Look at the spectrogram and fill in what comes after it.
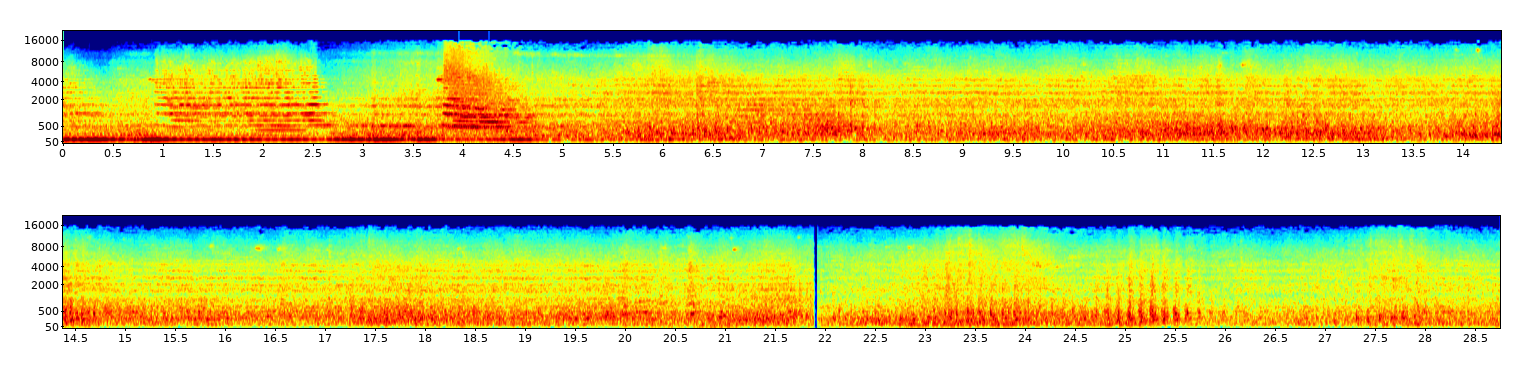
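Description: Norfolk Southern diesel freight locomotive sounding its horn chord in two blasts over a low drone, then a short final horn note that slides down in pitch as it passes, about four seconds in. After that, the steel-coil freight cars rush by with a steady rolling clatter of wheels on rail joints.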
